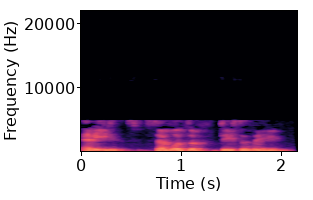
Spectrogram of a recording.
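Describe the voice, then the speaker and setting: A man's voice: medium pitch, fairly even intonation, moderate pace. A man giving casual, exasperated, sweary commentary as co-reader of a fanfiction. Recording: dull lo-fi mic in echoey room.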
